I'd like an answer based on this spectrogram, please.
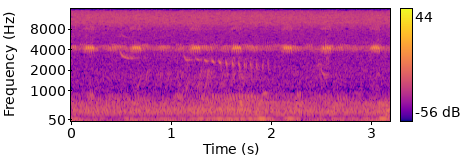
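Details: Cricket chirps ring out in rhythmic high bursts during a December 2020 afternoon game drive in South Africa, while a faint descending bird trill passes behind and a low droning hum persists.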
